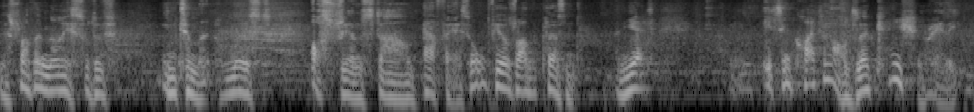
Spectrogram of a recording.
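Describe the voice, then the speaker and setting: A man speaks at a moderate pace with very wide pitch swings and long, frequent pauses, over noticeable background noise. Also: medium pitch for a man. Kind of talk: casual talk to camera, travel documentary narration. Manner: soft-spoken, relaxed, gentle.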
